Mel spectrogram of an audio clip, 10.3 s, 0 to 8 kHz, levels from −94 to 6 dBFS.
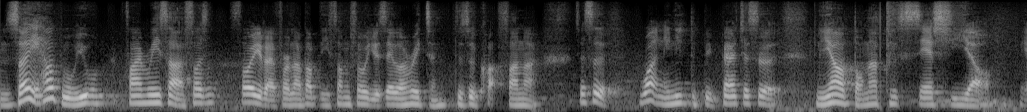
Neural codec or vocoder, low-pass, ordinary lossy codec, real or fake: codec, 16 kHz, 0.5 kbps, X-Codec, HuBERT features, trained on balanced general audio; none; none; fake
